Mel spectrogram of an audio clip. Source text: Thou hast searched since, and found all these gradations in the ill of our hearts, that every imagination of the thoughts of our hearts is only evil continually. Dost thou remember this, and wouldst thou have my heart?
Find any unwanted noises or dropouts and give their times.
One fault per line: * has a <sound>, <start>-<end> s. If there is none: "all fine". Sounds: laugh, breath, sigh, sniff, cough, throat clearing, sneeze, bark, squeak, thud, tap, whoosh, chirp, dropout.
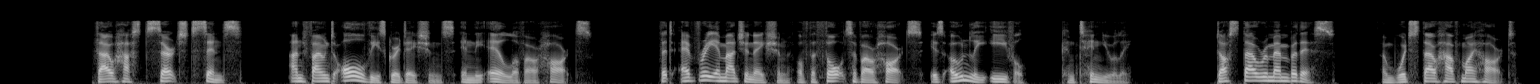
all fine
